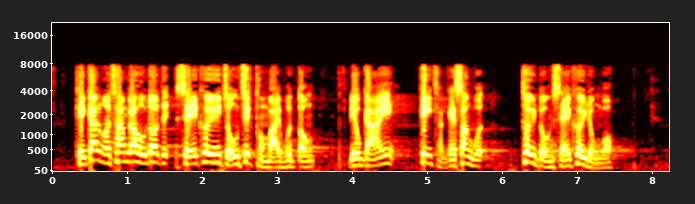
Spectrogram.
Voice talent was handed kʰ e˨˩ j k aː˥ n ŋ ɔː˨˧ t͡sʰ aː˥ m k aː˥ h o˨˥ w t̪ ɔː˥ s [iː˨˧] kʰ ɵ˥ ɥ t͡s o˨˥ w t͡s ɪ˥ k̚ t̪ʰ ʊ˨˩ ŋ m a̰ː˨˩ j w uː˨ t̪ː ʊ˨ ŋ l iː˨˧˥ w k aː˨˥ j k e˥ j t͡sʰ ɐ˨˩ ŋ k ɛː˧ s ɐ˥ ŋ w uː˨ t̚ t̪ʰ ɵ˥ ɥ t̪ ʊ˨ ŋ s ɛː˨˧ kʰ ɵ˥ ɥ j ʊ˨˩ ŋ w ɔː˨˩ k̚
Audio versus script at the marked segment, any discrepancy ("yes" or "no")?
yes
